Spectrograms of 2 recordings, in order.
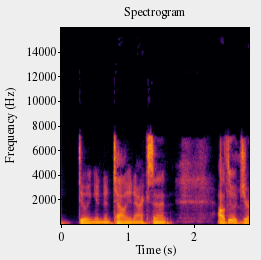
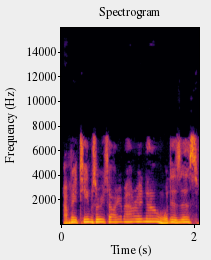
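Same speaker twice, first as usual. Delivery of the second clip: mock confusion; 9 semitones higher, faster than usual. Real, not acted. Confused by talk of teams.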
